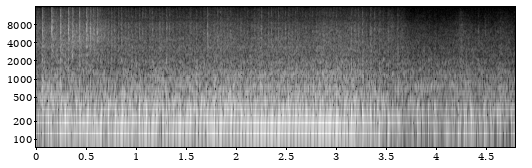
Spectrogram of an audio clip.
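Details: Ariens Deluxe 28 snow thrower small single-cylinder engine just started on electric start, choke taken off, runs evenly at fast idle then settles lower as it's throttled down; steady, smooth, healthy idle.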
